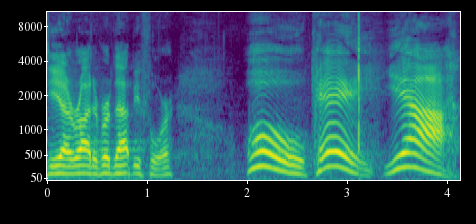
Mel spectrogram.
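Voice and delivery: slow, low, cynical sarcastic drawl. A speaker imagines God answering an apology, imitating God being sarcastic. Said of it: "Can you imagine if God got sarcastic?".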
